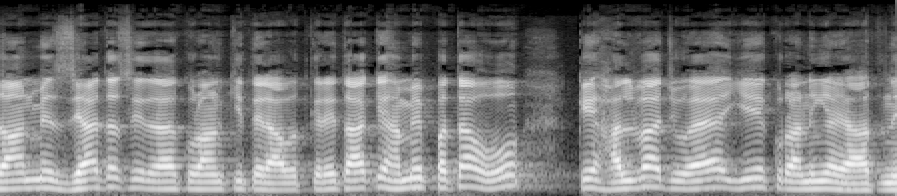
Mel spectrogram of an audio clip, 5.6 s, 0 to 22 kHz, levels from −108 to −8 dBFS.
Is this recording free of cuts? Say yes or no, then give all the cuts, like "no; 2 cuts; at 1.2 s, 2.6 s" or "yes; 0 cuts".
yes; 0 cuts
